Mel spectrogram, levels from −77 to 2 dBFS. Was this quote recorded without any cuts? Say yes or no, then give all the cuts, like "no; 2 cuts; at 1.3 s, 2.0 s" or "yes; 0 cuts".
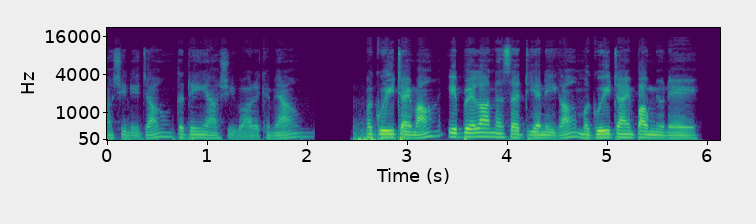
yes; 0 cuts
